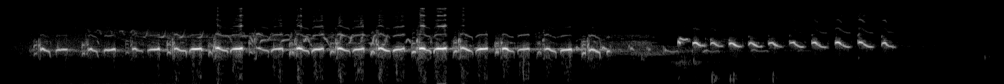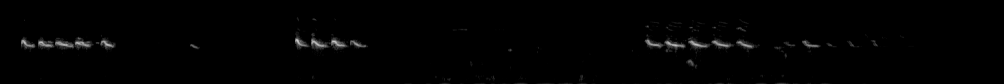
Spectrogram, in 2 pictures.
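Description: Bird calls, taken for a common greenshank's: a rolling, wavering whistle for about six seconds, then short runs of clear, quick whistled notes, each dropping in pitch, at about five a second, with pauses between the runs.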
